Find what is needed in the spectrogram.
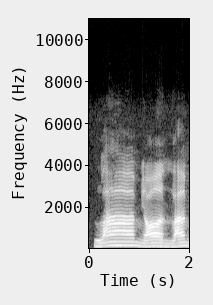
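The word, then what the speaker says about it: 라면: Lembrando aqui, ó, tá no início da sílaba, né? O nosso liano, então ele tem som de L, né? Tá no início ali da palavra, né? No caso aqui. Então ele tem o som de L ali.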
